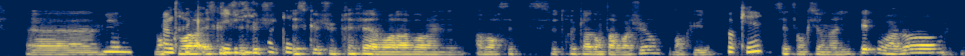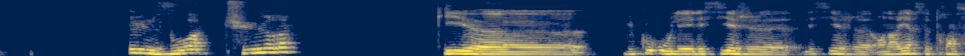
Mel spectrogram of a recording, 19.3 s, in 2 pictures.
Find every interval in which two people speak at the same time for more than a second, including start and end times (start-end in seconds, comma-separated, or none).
1.6-3.0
